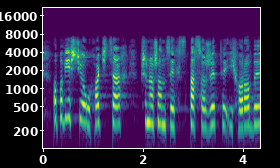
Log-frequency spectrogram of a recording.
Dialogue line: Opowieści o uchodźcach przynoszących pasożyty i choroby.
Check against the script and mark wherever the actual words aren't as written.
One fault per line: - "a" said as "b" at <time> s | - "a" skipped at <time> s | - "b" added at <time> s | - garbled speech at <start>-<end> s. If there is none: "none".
none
